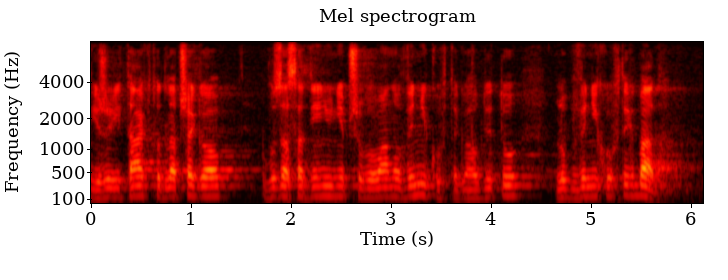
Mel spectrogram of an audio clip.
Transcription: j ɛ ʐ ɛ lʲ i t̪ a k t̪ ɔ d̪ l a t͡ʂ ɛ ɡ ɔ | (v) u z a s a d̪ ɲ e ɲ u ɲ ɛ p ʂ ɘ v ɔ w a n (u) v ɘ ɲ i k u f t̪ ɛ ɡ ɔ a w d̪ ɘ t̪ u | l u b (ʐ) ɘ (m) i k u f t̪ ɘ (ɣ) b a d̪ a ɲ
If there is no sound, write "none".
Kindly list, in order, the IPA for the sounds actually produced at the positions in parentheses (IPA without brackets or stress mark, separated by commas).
v, ɔ, v, ɲ, ɣ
